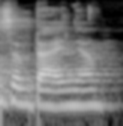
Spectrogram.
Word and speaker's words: завдання: звісно, буде читАння, як і завдАння, як і виконАння.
